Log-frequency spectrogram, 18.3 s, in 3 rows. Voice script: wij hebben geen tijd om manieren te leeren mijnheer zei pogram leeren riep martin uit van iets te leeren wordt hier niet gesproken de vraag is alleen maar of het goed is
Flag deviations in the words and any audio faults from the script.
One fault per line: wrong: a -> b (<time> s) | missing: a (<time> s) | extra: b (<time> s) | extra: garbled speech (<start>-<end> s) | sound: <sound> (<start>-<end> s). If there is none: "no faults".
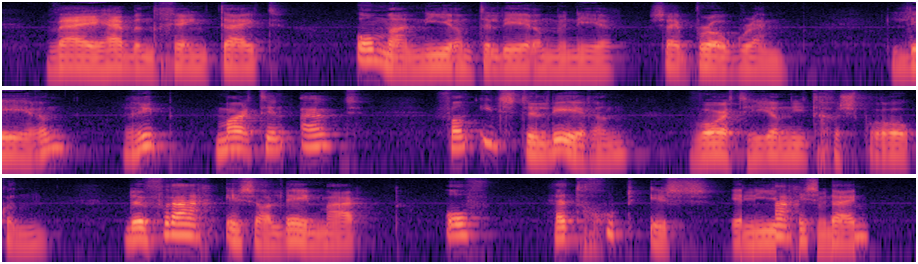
extra: garbled speech (17.0-18.0 s)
